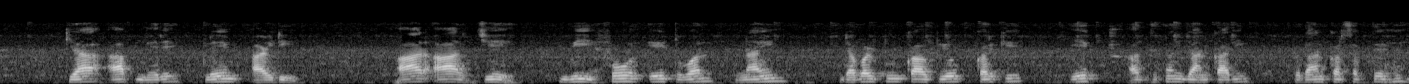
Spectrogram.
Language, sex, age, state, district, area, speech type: Hindi, male, 60+, Uttar Pradesh, Ayodhya, rural, read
